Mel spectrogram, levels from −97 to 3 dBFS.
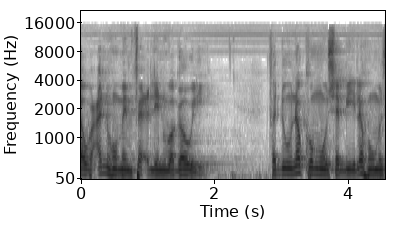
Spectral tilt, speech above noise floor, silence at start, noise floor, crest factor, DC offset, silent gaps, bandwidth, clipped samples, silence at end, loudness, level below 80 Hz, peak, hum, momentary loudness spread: -5 dB/octave; 25 dB; 0 s; -40 dBFS; 14 dB; under 0.1%; none; 15.5 kHz; under 0.1%; 0 s; -15 LUFS; -38 dBFS; -2 dBFS; none; 8 LU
